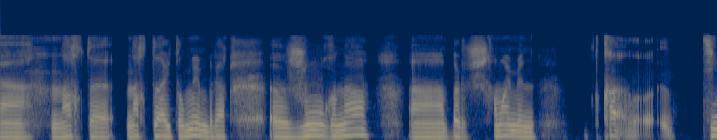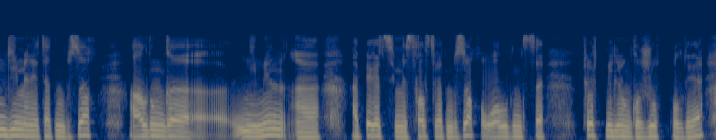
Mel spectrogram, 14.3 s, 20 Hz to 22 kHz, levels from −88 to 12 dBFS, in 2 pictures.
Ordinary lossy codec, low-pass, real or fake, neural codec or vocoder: none; none; real; none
